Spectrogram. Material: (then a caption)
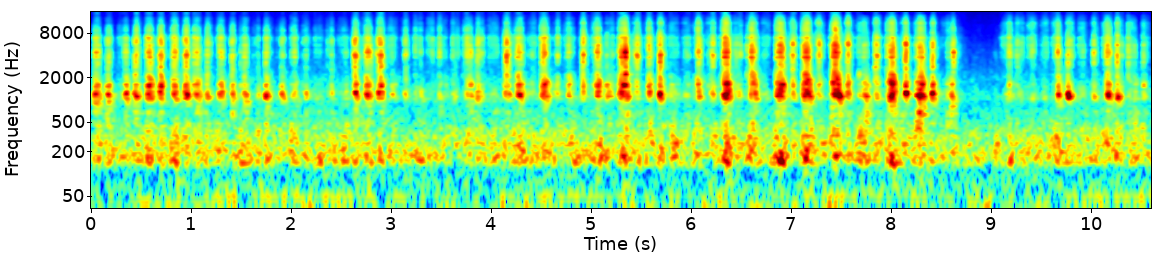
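Waxed paper. A wooden stylus scratches near the top edge of a wax-coated scratch-art paper card lying flat on a table. Quick, uneven strokes of bright, rasping scratching repeat at roughly four per second, with a brief pause near the end before the scratching resumes.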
